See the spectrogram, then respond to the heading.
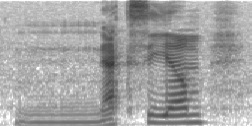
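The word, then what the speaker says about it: NXIVM: running again s NX IV m and it's pronounced nexium and some of the things that I found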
